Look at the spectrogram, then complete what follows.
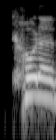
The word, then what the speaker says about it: Koda: duh that's how you say his name yeah coda is the little bear and brother bear um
